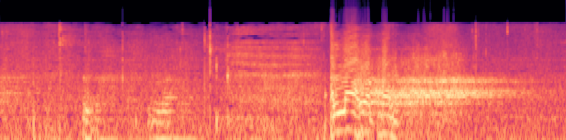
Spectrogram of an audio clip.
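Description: A man recites in a chanting voice through a microphone.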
